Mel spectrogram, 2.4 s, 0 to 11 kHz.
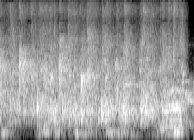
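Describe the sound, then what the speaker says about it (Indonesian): Pupils in a classroom clap for a group, a quick, uneven patter of hand claps heard close and on its own. "Tepuk tangan untuk kelompok 1."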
